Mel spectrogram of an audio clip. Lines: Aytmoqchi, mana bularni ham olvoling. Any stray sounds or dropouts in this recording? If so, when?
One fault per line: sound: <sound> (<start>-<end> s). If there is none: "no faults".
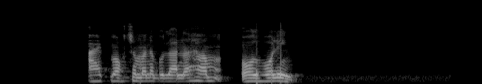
no faults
